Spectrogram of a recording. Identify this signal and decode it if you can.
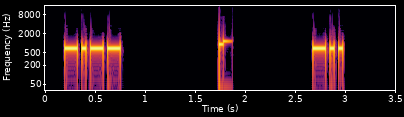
Morse code, heard as a keyed tone, about 27 wpm, 700 Hz. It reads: Y D
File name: Single-Letter-Number-28wpm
